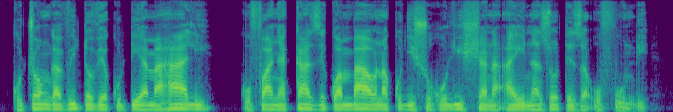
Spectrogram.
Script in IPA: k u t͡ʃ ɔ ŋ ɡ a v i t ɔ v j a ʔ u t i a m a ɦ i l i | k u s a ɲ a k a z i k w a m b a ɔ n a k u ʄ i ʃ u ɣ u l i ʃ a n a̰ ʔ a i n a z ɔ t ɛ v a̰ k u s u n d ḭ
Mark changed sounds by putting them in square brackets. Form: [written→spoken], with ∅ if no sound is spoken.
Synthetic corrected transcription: k u t͡ʃ ɔ ŋ ɡ a v i t ɔ v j a [ʔ→k] u t i a m a ɦ [i→a] l i | k u [s→f] a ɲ a k a z i k w a m b a ɔ n a k u ʄ i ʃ u ɣ u l i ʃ a n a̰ ʔ a i n a z ɔ t ɛ [v→z] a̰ [k→ʔ] u [s→f] u n d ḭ

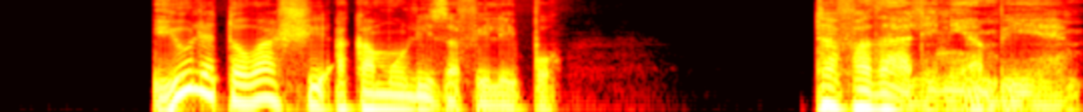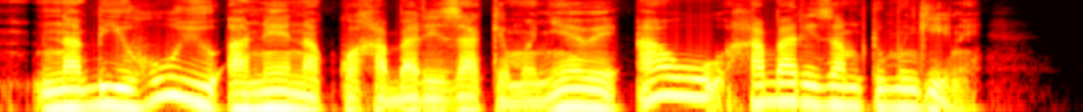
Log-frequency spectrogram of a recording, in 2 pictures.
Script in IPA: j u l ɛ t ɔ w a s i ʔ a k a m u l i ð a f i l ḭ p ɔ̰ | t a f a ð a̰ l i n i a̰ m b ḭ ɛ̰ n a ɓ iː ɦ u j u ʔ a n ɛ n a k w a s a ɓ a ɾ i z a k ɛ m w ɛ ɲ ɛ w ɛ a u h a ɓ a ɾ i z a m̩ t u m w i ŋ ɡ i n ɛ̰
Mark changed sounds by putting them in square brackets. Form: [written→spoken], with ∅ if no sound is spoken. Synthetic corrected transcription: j u l ɛ t ɔ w a [s→ʃ] i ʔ a k a m u l i [ð→z] a f i l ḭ p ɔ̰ | t a f a ð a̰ l i n i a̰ m b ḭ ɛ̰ n a ɓ iː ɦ u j u ʔ a n ɛ n a k w a [s→h] a ɓ a ɾ i z a k ɛ m w ɛ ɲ ɛ w ɛ a u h a ɓ a ɾ i z a m̩ t u m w i ŋ ɡ i n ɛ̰

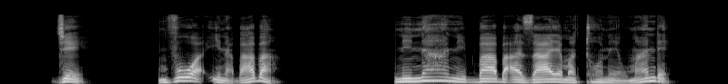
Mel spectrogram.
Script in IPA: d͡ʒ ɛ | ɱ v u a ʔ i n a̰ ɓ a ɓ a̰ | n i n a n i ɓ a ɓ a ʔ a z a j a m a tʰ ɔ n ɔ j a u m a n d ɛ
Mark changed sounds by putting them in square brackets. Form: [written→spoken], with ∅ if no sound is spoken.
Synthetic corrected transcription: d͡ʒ ɛ | ɱ v u a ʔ i n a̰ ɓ a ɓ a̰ | n i n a n i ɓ a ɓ a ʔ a z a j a m a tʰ ɔ n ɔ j a u m a n d ɛ

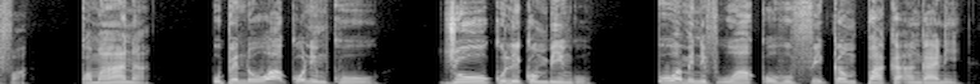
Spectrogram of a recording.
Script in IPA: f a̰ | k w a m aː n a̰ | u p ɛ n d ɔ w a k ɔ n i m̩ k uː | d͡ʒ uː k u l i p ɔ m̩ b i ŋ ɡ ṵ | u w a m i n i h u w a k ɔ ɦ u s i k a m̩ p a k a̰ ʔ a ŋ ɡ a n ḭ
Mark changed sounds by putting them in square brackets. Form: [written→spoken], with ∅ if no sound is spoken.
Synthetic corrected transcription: f a̰ | k w a m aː n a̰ | u p ɛ n d ɔ w a k ɔ n i m̩ k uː | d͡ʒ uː k u l i [p→k] ɔ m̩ b i ŋ ɡ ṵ | u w a m i n i [h→f] u w a k ɔ ɦ u [s→f] i k a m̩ p a k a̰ ʔ a ŋ ɡ a n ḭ

